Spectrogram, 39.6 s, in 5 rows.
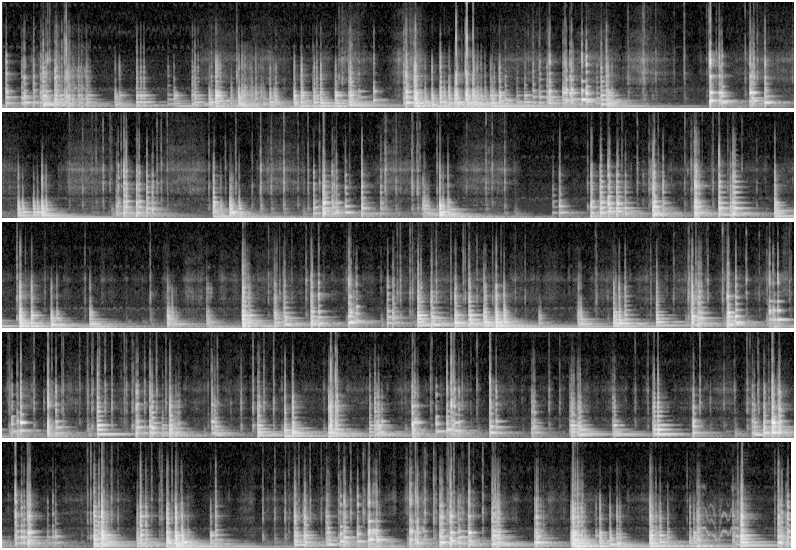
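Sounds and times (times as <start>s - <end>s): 
bouncy drumming: 0.0s - 6.5s, 7.1s - 28.6s, 29.4s - 39.5s.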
